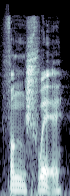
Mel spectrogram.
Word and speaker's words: feng shui: it the chinese system of geomancy feng shui pronounced feng shui is the science of the understanding the dragon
